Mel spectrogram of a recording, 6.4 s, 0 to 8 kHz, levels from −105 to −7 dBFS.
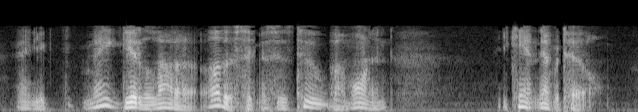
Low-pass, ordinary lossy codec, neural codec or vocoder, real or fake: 7.2 kHz; AAC, 16 kbps; codec, 16 kHz, 16 kbps, FreqCodec, smaller model; fake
